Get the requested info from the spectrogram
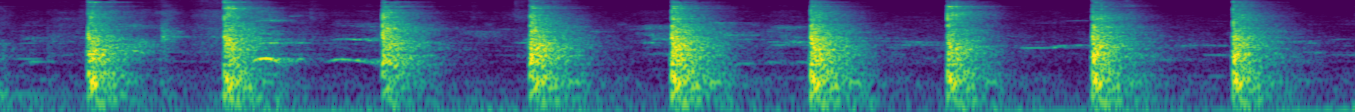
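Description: Rhythmic sharp knocking: about nine evenly spaced knocks, a little under a second apart, each dying away over about half a second.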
